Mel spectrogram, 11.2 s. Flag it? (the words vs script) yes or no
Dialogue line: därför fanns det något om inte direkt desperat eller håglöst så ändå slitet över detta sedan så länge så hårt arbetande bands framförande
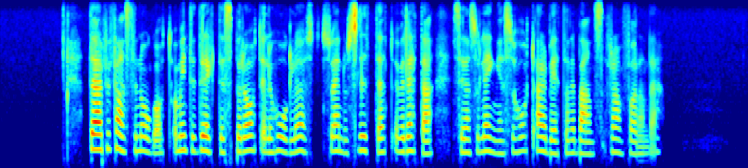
no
